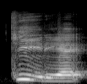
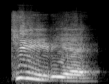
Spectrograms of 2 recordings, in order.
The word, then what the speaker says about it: Kyrie: But the Kyrie is like a G, right? So if you did Kyrie, you see how strong that K is, and it's unvoiced. It's unmistakably K, but it's not, doesn't have that puff of air to it.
